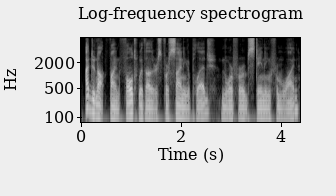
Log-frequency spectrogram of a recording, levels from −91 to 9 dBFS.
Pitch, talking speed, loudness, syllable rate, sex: 85 Hz, 220 wpm, -21 LUFS, 5.1 syllables/s, male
